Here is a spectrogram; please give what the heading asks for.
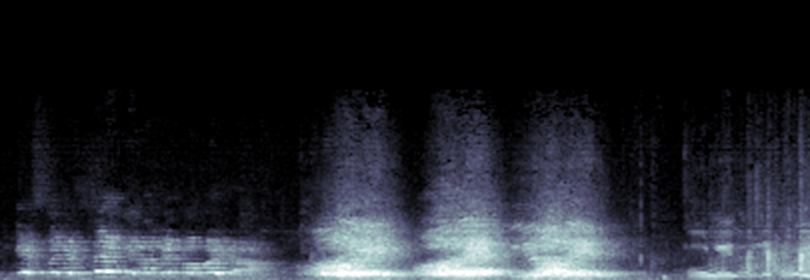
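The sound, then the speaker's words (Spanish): Audience cheering a chirigota group at a carnival contest quarterfinal: loud crowd roars rise and fall in three broad swells, with voices talking before and after. “Recibiendo también los ánimos de este público que ha conectado evidentemente con la chirigota también en este pase de cuartos.”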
